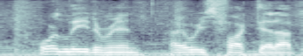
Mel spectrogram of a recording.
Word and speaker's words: Lederman: It's letter. It's Letter. letter. It is letter. Thank you for God knowing it. damn it. Letter. Yes. Well, I said it right the first time. It's like David Letterman with no T's.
